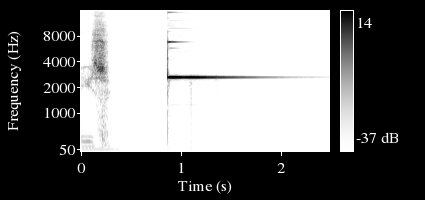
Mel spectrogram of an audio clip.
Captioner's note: ding!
